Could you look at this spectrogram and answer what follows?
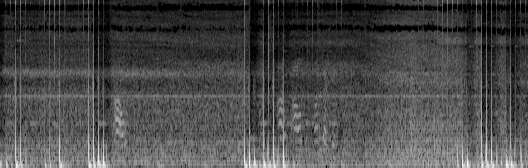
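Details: Laser tattoo removal on a unicorn tattoo on a female shoulder, with an air chiller blowing cold air to numb the skin: bursts of rapid sharp snapping laser-pulse clicks separated by pauses, over music and a steady chiller hum.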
